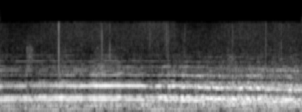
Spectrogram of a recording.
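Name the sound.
air raid siren wailing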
